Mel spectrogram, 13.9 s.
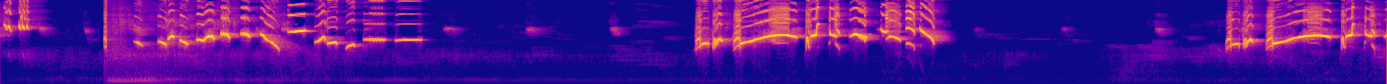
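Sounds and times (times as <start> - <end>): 
female oriental magpie-robin calling to a male: 1.0 - 4.3, 7.0 - 9.5, 12.2 - 13.8.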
